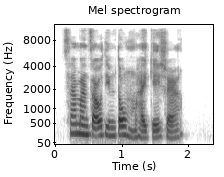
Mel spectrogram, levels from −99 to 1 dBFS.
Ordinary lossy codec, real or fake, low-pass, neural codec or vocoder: AAC, 64 kbps; fake; 10.8 kHz; codec, 44.1 kHz, 7.8 kbps, DAC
